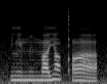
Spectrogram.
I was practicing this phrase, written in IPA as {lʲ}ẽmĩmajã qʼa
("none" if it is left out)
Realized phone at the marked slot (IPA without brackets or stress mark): lʲ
